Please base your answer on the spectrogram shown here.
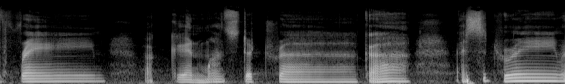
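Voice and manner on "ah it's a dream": normal talking voice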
